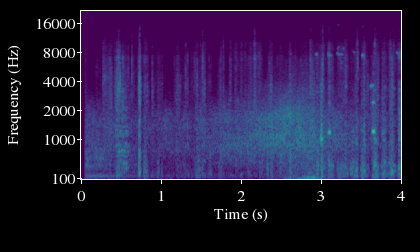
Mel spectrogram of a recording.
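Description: Split firewood knocking and clattering as it is handled: a quick, irregular run of sharp wooden knocks, with a hiss swelling up around the middle.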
